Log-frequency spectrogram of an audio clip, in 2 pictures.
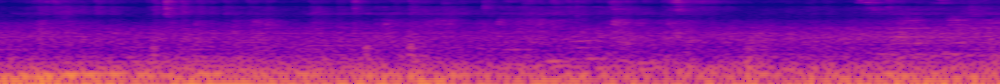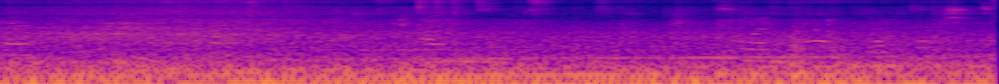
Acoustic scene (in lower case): bus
